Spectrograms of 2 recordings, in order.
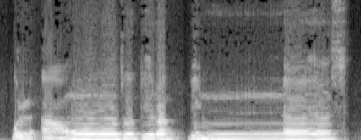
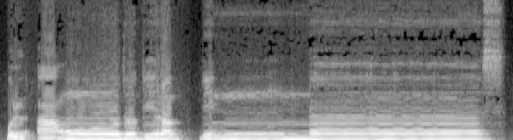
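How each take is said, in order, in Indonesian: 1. Vokal di akhir hanya dibaca sebentar. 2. Vokal di akhir dibaca jauh lebih panjang. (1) "boleh satu alif" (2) "tapi yang afdol dua alif setengah"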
